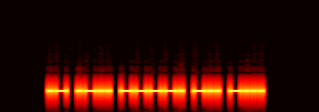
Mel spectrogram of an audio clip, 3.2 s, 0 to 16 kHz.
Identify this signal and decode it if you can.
Morse code, heard as a keyed tone, about 29 wpm, 700 Hz. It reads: AL9DB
